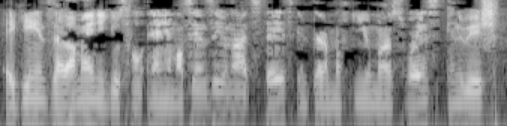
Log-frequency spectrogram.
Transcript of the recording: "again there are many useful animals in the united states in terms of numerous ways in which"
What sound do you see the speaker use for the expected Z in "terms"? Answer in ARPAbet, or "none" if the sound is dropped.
none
